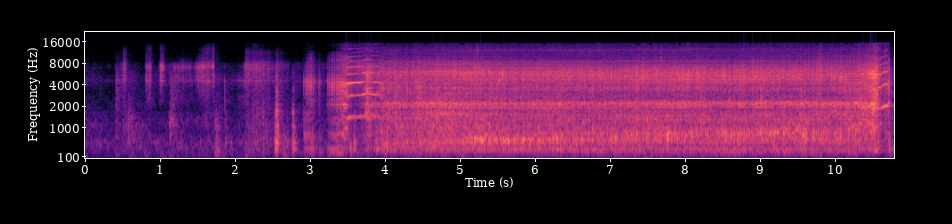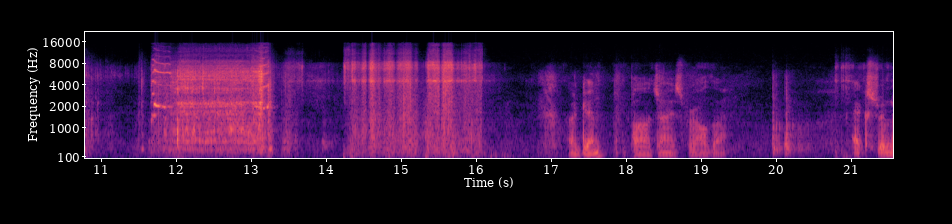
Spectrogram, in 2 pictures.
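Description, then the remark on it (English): Water pours steadily into a pot, filled to about half, up to the eight mark, with a loud, even rush for several seconds, then comes in shorter bursts, separated by quiet gaps and scattered light clatter. “Um, I'm not going to do a full pot either. I'm going to do about a half a pot. So i will do, to will fill it up to eight.”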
